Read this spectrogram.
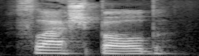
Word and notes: flashbulb: American English

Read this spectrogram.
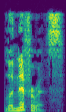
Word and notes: laniferous: British English

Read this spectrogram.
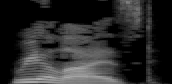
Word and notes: realised: British English

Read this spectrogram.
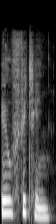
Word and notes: ill-fitting: British English

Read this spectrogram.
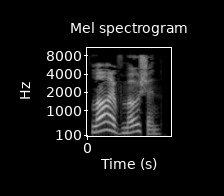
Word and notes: law of motion: British English

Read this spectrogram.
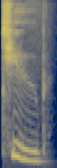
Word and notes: tube: British English

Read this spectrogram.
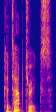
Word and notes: catoptrics: British English

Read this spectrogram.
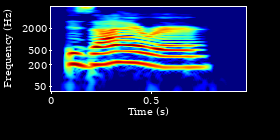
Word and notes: desirer: British English

